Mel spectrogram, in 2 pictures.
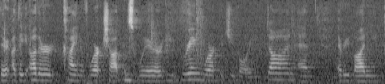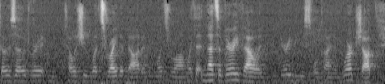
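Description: Chatty, rambling woman workshop leader with a lowish voice, caught on a noisy recording. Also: fairly even intonation, brisk, few pauses. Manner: chatty, digressive, with many fillers and restarts. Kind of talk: informal workshop talk to a group.

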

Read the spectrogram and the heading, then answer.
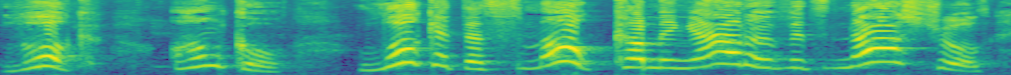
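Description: A man's voice: very high-pitched, slow, a bit bright, voice pushed up, full character voice. A woman voicing a magistrate's young nephew who urgently points out wonders in a told story. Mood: excited. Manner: breathless, urgent, squealing.

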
